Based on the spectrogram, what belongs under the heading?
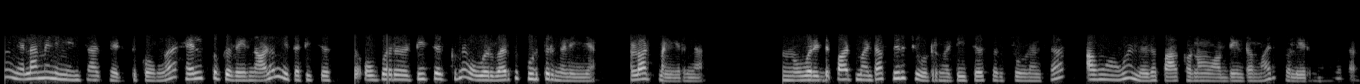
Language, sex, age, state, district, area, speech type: Tamil, female, 18-30, Tamil Nadu, Tiruvallur, urban, conversation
